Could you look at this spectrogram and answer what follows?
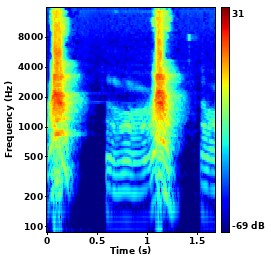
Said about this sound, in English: Oh, doggy, yes, you're right. I need to get out of the house.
